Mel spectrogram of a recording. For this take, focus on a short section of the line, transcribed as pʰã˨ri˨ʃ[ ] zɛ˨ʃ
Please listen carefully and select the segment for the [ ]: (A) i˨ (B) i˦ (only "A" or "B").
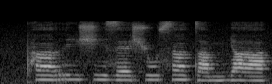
A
